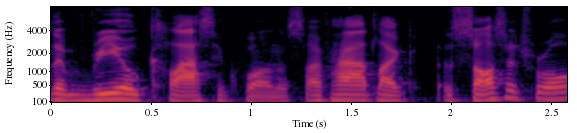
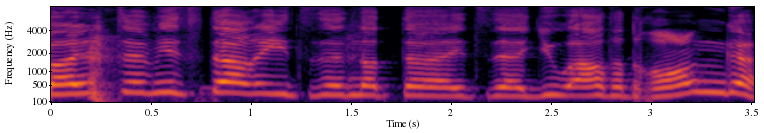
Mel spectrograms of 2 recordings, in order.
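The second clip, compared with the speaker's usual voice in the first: put-on clumsy French accent, very high, shrill, very loud; 11 semitones higher, 11 dB louder than usual. Retelling a french person blaming him for a wrong order: bad french accent. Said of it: "I can't do the accent".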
